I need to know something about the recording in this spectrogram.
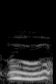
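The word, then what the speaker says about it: ou (οὐ): Me, or M-E, with long E, which we have, and ou, O-U, we don't have that, but these are the two negatives.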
